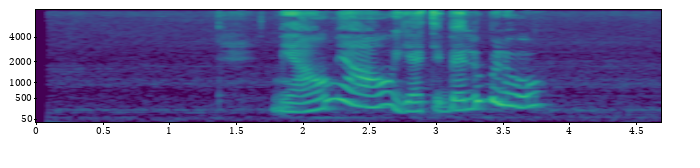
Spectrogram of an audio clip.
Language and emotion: Russian, positive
